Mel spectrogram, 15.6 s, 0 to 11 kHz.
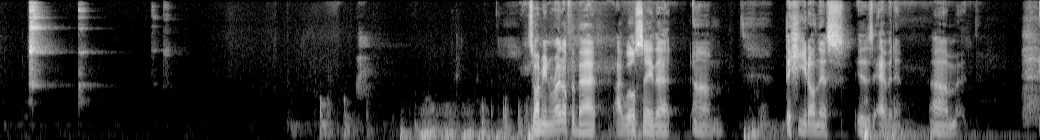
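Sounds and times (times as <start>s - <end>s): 
bourbon glasses clinking in a toast: 0.4s - 1.7s
low rustling: 6.0s - 10.0s, 11.2s - 11.9s, 12.9s - 14.7s
speech: 7.9s - 10.9s, 11.8s - 14.5s.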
